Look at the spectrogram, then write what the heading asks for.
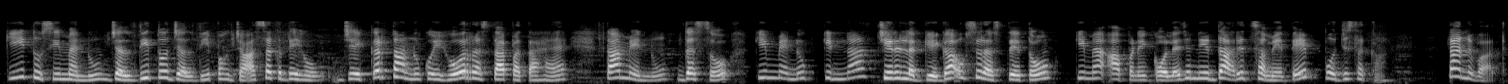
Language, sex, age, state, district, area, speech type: Punjabi, female, 18-30, Punjab, Pathankot, rural, spontaneous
